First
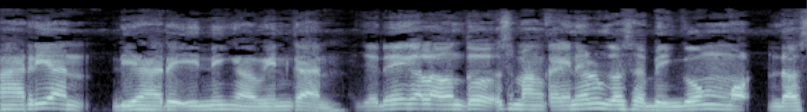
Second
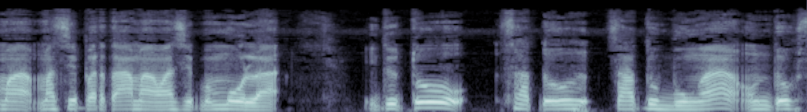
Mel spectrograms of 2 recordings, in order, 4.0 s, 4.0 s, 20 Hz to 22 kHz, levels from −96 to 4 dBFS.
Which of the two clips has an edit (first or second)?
first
